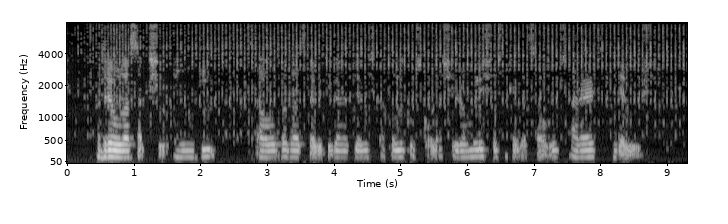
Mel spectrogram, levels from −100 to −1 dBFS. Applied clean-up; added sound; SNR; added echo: classical method spectral subtraction.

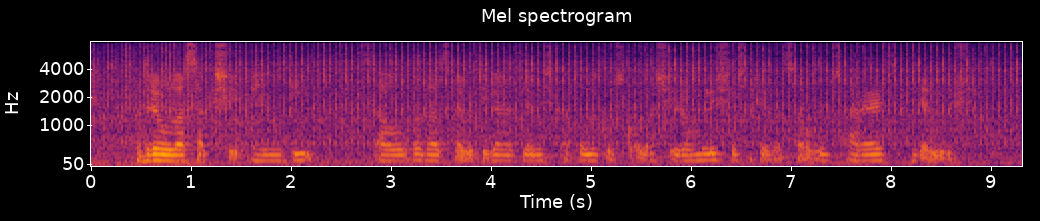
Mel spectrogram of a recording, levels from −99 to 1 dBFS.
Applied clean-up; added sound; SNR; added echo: none; Engine; 8 dB; none.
